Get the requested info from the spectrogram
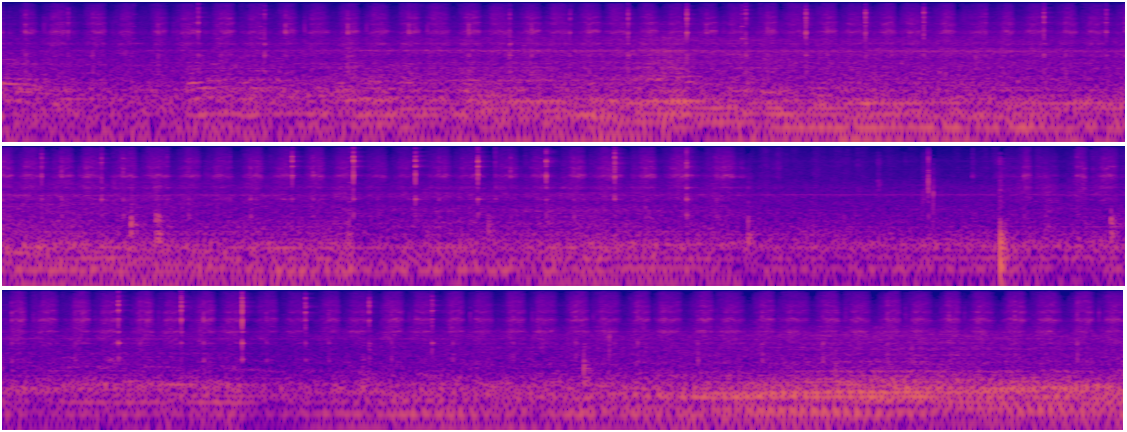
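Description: Wooden rolling pin rolling back and forth over poori dough on a flour-dusted board, a steady rubbing rasp with a fast, even run of light ticks.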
